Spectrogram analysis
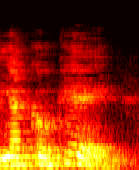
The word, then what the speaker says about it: Yakoke: Could you pronounce each of them? Sure. The Chickasaw is Yakoke.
